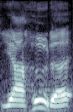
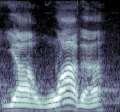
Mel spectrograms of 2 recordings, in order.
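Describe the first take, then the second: First: The middle of the word has a U sound. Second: The middle of the word has a W sound. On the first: The speaker calls it right. "it's Yahuda" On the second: The speaker calls it wrong. "it's not Yahwada. See with the W"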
